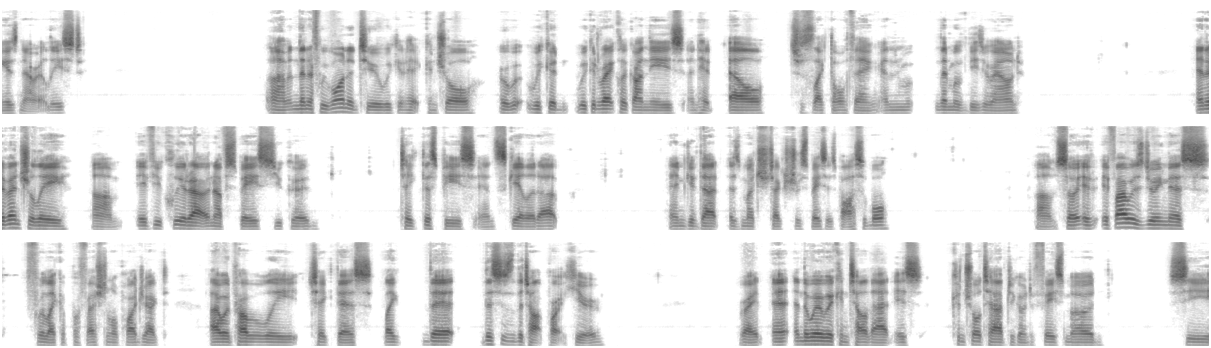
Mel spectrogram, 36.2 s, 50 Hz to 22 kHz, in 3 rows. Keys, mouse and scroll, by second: 3.1-7.5 drag, 4.4 l, 7.9 g, 8.7 click, 10.6 l, 11.2 g, 14.4-16.3 drag, 15.3 l, 16.3 g, 18.1 s, 18.7 g, 20.1 s, 20.4 g, 20.9 s, 21.6-23.6 drag, 22.1 ctrl+z, 22.3 ctrl+z, 22.6 ctrl+z, 22.9 ctrl+z, 23.2 ctrl+z, 23.6 ctrl+z, 29.9 l, 33.0 ctrl+Tab, 35.1 c.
